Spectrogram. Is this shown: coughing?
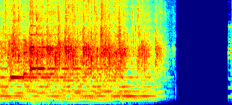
no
